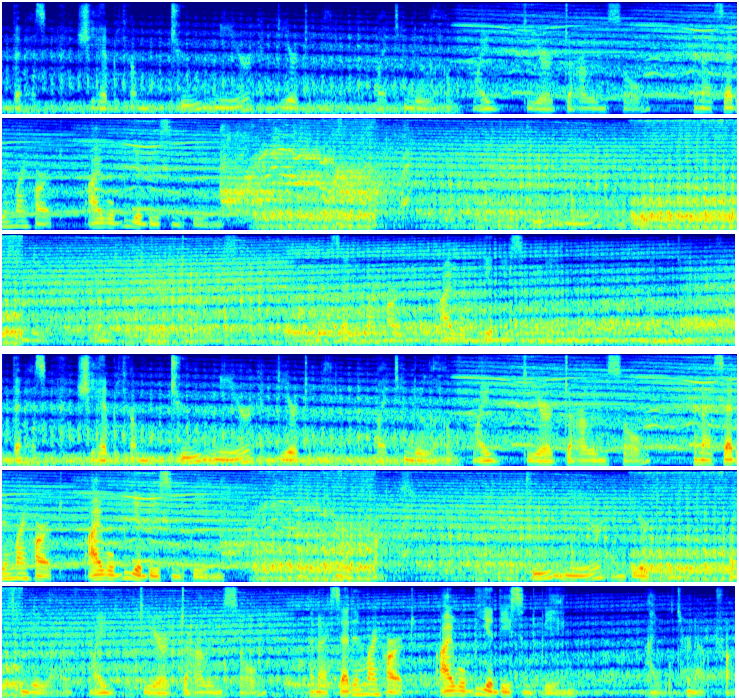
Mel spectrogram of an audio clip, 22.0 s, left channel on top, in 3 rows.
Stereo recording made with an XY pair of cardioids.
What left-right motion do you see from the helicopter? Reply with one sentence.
In this clip you hear the helicopter travel towards the left.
